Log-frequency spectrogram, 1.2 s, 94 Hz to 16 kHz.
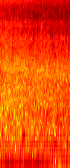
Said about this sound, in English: So it's 6 days of rain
